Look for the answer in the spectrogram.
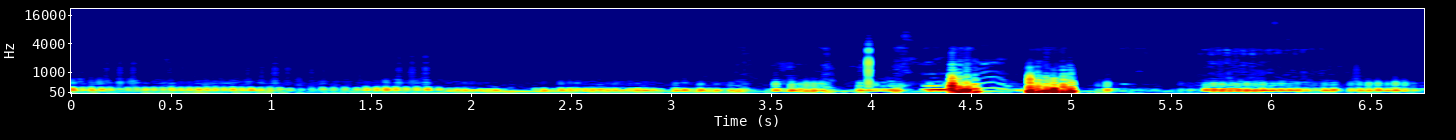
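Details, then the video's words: Nursing calico kittens purr contentedly in a low, steady rumble while a person speaks softly nearby. "ゴロゴロ〜。ご機嫌🐈仔猫ちゃんたちのゴロゴロ音 Kitten rumbling sound （Calico cats）"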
